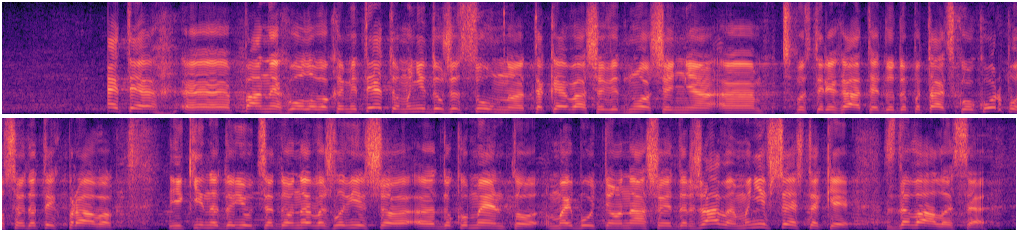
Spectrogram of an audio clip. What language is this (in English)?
Ukrainian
